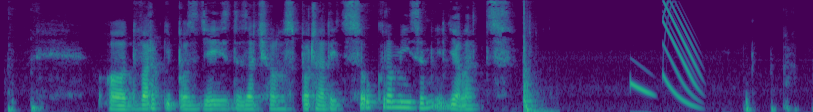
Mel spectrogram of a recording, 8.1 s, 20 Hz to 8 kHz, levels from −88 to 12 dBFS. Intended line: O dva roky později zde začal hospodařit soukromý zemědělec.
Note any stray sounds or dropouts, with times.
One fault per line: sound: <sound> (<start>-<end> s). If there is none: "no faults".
sound: thud (5.2-5.6 s)
sound: chirp (6.3-7.1 s)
